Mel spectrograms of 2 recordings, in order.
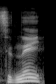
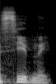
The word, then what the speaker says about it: Сидней: Это тот же самый вариант, как все говорят Сидней, и только немногие знают, что на самом-то деле правильно Сидней.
